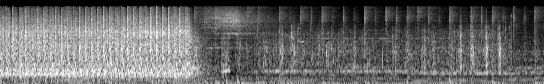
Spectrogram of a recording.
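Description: A burst of rapid automatic gunfire lasting about three seconds, over a steady low music bed. When the shots stop, the music carries on with a held tone.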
